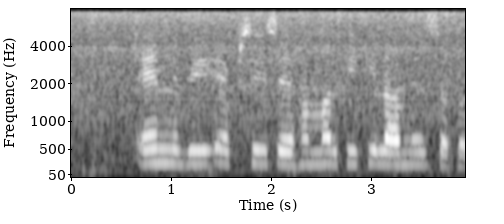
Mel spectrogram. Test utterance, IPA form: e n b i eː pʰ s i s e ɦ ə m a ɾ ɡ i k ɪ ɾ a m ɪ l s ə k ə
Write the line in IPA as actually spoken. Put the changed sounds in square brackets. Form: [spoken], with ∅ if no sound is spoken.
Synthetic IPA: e n b i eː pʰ s i s e ɦ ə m [ə] ɾ [k] i k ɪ [l] a m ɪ l s ə k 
